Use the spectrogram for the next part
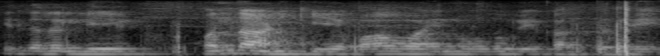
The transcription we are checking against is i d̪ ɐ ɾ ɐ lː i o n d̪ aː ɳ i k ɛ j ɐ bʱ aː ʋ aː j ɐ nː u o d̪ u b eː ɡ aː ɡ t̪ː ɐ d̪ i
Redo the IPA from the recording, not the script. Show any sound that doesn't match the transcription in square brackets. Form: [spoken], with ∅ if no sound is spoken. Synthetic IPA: i d̪ ɐ ɾ ɐ lː i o n d̪ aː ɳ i k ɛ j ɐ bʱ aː ʋ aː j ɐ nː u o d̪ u b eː [k] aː ɡ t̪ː ɐ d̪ [e]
